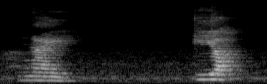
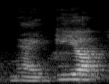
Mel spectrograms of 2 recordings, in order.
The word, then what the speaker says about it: ngày kia: Ngày kia. So dấu huyền and no tone. Ngày kia.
